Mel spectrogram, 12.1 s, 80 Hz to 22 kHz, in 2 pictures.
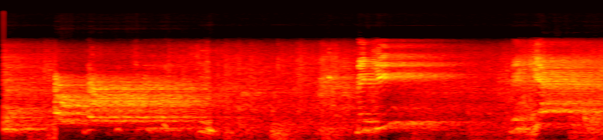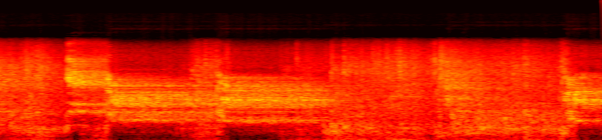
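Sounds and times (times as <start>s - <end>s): dog barking excitedly: 0.5s - 2.0s, 6.8s - 9.3s, 11.6s - 12.0s.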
